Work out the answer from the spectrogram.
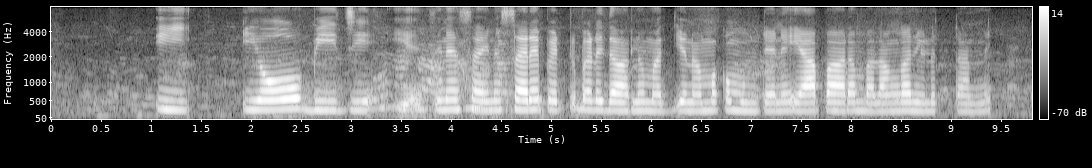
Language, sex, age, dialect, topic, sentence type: Telugu, male, 25-30, Central/Coastal, banking, statement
